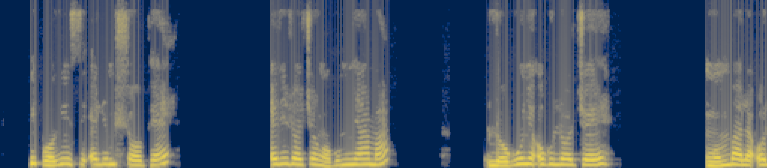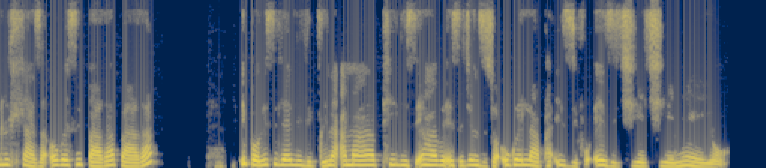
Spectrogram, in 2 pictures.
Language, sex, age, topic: North Ndebele, female, 25-35, health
